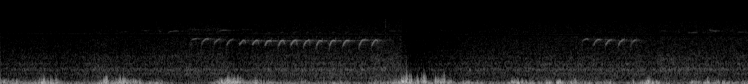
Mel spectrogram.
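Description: Eurasian nuthatch gives a fast trill of about a dozen clear rising whistled notes, then a short burst of four more, over heavy low rumbling wind noise.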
